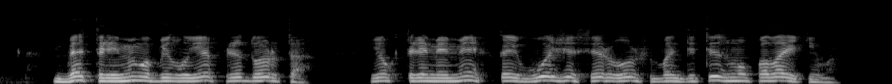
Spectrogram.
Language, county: Lithuanian, Klaipėda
